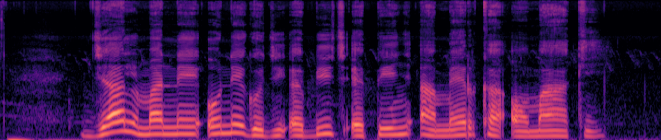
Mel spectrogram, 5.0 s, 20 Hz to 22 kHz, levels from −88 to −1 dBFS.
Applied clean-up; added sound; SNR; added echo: none; none; none; none.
